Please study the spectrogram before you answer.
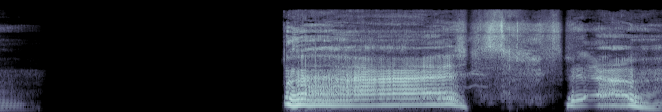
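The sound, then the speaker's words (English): A voice imitates snoring with sleep apnea. After a long silence come loud, strained, groaning snore sounds, then a brief raspy, breathy snort and one more drawn-out groan. “He was actually snoring himself back to life.”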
